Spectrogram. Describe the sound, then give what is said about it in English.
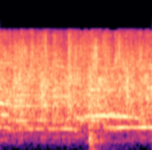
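A church audience claps their hands in praise during a sermon, producing a steady, even patter of applause throughout, with voices mixed in. “Let's clap our hands, lift our voice and magnify God.”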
